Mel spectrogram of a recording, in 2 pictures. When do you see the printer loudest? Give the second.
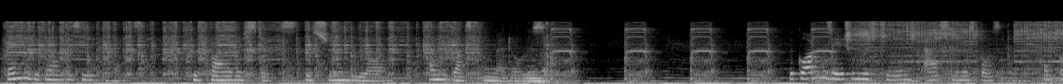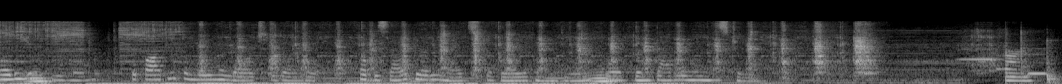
19 s.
